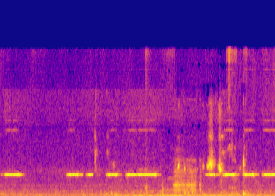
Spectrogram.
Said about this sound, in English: Am I hearing some beeping noises? Where was that going from? I was trying to figure that out too. That's probably my dryer. I'm doing one last load of clothes before I pack up. Sounds like you got the same kind of dryer.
